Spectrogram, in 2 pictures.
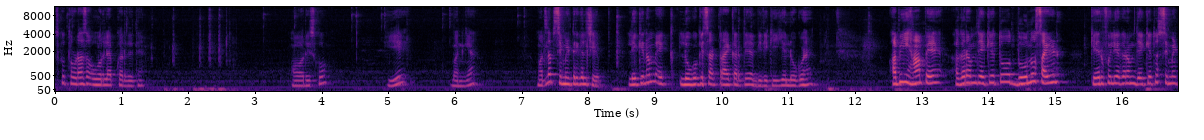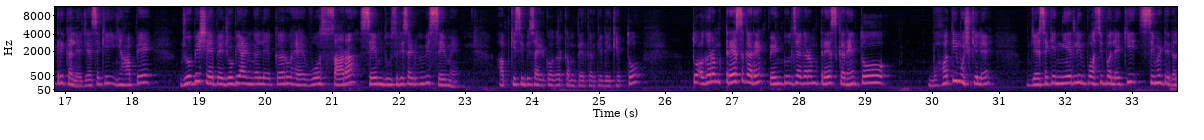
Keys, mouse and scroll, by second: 0.1 click, 1.6 Up, 2.5 scroll down 1, 3.1-4.4 drag, 5.1 scroll up 1, 5.7 click, 6.9 right click, 7.6 typing, 7.6-8.3 scroll down 1, 8.3 Delete, 9.9-11.9 drag, 11.9 shift+F4, 12.6 scroll up 1, 15.1 scroll down 1, 15.3-17.5 scroll up 2, 21.6-22.4 scroll down 1, 24.2-24.5 scroll up 1, 27.5 click.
